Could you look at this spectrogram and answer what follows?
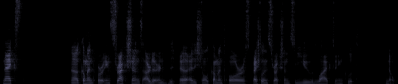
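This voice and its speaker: A man presenting a step-by-step screen tutorial, speaking haltingly with pauses mid-phrase. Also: lowish voice.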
